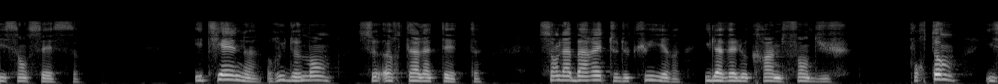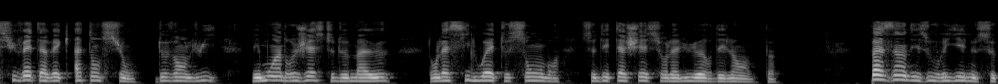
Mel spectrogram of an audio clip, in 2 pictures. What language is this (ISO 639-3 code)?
fra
